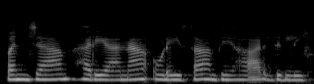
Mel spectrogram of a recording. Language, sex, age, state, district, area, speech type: Urdu, female, 18-30, Uttar Pradesh, Ghaziabad, urban, spontaneous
